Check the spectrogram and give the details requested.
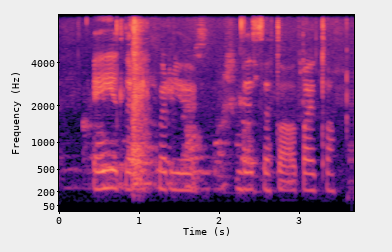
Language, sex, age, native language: Icelandic, female, 12, Icelandic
